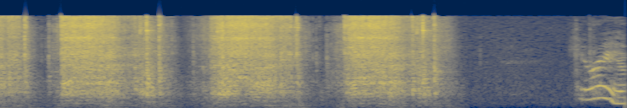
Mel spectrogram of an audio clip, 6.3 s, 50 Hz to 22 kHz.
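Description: Studio 860 mid-gauge knitting machine carriage pushed back and forth across the needle bed four times, each pass lasting a little over a second: knitting four rows. It stops about three-quarters of the way in.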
